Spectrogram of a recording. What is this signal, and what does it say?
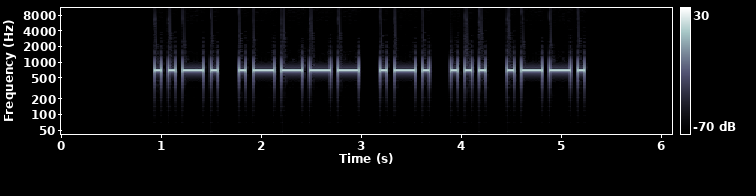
Morse code, heard as a keyed tone, about 17 wpm, 700 Hz. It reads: F1RSP
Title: DXCC-100 Call Signs - 5 Characters - 17wpm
